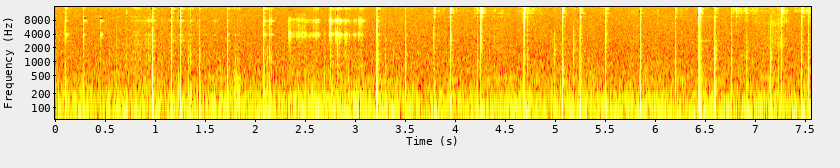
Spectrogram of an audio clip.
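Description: A ribbed clear glass hourglass filled with orange sand, held over the mic, is tapped and scratched with long nails. Sharp, bright clicks and clinks come in a quick, uneven series, with a short high scratching passage midway, over a low steady hum.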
